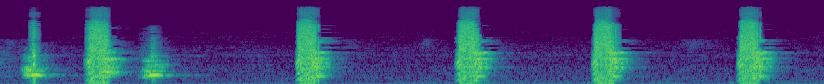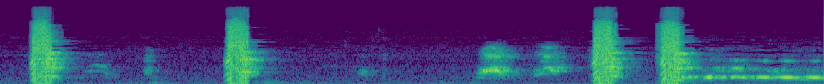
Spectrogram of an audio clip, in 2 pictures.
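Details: A Cocker Spaniel barking at YouTube videos gives sharp, loud barks, singly and in pairs, about a second apart.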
